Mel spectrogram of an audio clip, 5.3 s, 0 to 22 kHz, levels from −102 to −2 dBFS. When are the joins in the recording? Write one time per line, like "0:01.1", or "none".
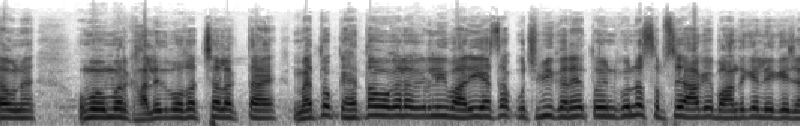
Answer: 0:01.9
